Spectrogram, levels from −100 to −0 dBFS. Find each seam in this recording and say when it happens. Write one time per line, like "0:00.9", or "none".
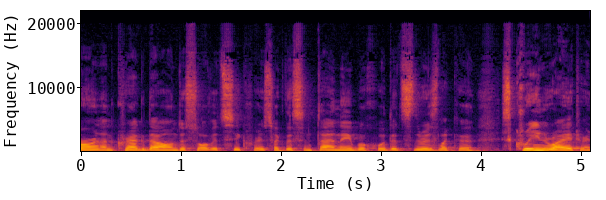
0:01.9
